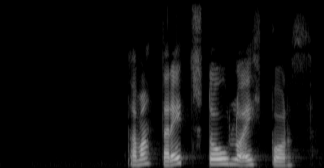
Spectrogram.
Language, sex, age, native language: Icelandic, female, 30-39, Icelandic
